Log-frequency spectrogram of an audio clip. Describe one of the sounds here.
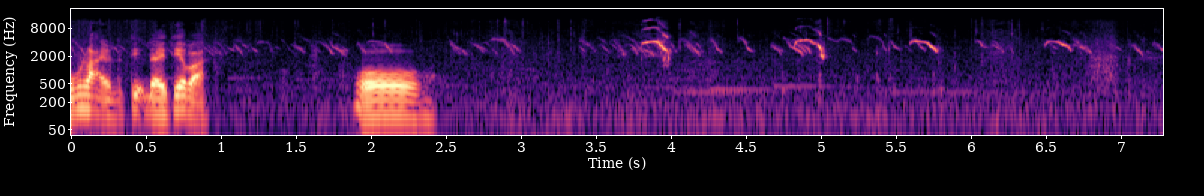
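Chicks cheep in high, rising chirps.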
